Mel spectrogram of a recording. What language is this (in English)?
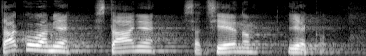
Croatian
